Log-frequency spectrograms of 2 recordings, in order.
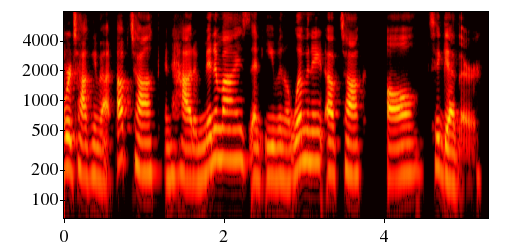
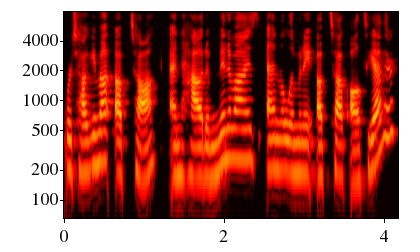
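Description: First: The voice falls at the end. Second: The voice rises at the end. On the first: The statement sounds certain and confident. The speaker calls it right. "Much better" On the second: The statement sounds uncertain, like a question. The speaker calls it wrong. "One had rising intonation"

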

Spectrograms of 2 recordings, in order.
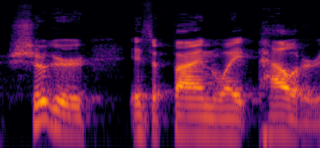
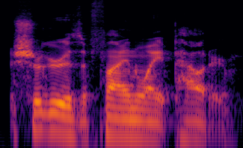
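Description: First: It is said loudest of all. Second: It is said at normal, quieter volume.

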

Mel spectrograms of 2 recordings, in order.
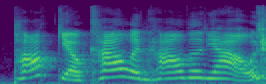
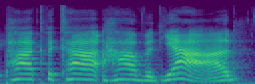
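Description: First: It is said in a Yat accent. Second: It is said in a Boston accent.

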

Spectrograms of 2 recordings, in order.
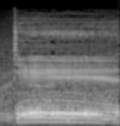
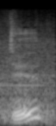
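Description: First: It is said with a disappointed, exasperated tone. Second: It is said with a scared, alarmed tone. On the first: Someone has messed something up. "if someone's blowing it" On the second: Someone is in danger. "If someone's like waiting to kill you in their closet"

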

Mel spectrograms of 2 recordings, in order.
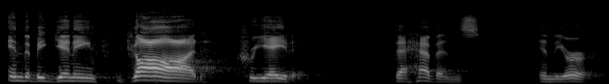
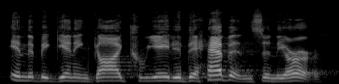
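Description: First: The stress falls on God. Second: The stress falls on heavens and earth.

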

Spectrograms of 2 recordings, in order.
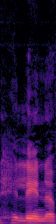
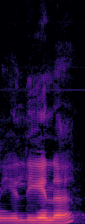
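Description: First: The name is said in the speaker's usual way. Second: The name is said the way its owner says it. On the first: "then Helena for me" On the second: "first pronounce it the way you do"

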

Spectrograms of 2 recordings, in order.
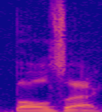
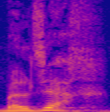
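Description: First: The name is pronounced the local English way. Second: The name is pronounced the French way. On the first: The speaker calls it wrong. "it's not Balzac, as you say it" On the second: The speaker calls it right. "It's French"

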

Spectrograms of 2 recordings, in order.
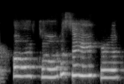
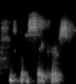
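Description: First: It sounds excited and eager. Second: It sounds heavy and pained.

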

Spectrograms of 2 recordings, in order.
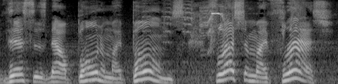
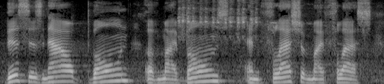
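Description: First: It is said with thankful passion. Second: It is read in a plain, even way.

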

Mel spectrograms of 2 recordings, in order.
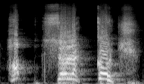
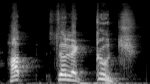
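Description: First: It is said in an angry warrior voice. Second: It is said in a plain, calm voice.

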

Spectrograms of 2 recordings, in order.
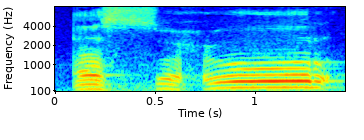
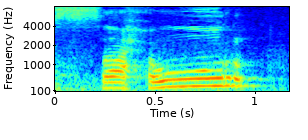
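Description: First: The first vowel is an u sound. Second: The first vowel is an a sound. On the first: It names the act of eating the predawn meal. "بضم السين المشددة هو التسحر مصدر" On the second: It names the food that is eaten. "أما السحور بالفتح فإنه الطعام الذي يؤكل"

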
